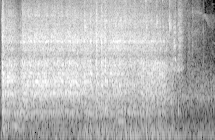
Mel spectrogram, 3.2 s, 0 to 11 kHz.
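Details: 1958 MGA coupe barn find, stored thirty years with previously seized engine, after distributor refitted to correct #1 position: cranks and catches into a strong, uneven firing roar for about two and a half seconds before dropping away; it starts.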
